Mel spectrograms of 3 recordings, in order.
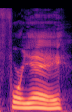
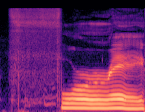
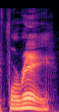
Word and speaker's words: foray: out it reflected the Stone's brief four-way 4A Fourier how do you say that foray foray into psychedelia and Baroque Pop balladry I don't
